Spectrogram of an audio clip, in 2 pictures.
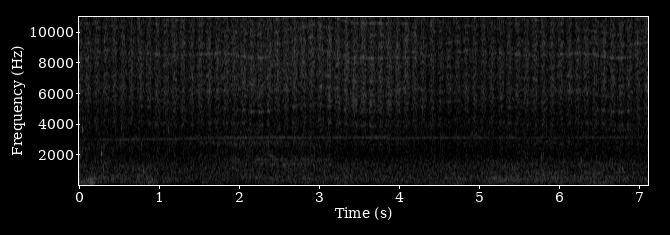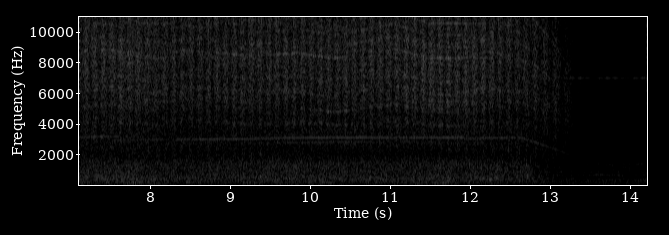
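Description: A small submarine's engine hums steadily underwater.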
